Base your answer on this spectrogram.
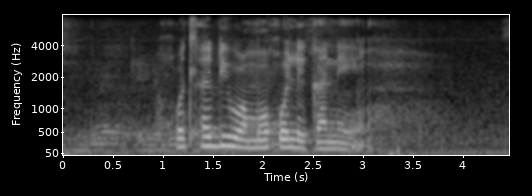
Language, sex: Tswana, male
